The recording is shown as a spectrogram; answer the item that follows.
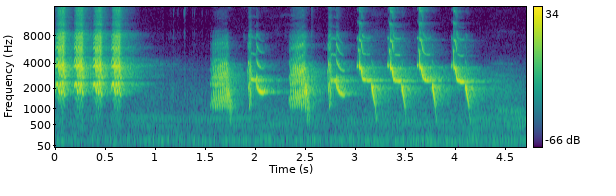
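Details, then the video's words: Nias hill myna, local bird from Indonesia, recorded for masteran tutoring: four rapid buzzy rasps, a short gap, then a series of loud harsh notes, each dropping sharply in pitch and repeated about every third of a second. "masteran jalak Nias lokalan aja"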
